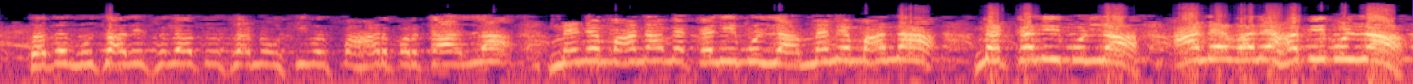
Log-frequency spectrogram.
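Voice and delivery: loud, high preaching voice; booming sermon. Acted. Preacher booming to the congregation at full force. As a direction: preach it out to the crowd.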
